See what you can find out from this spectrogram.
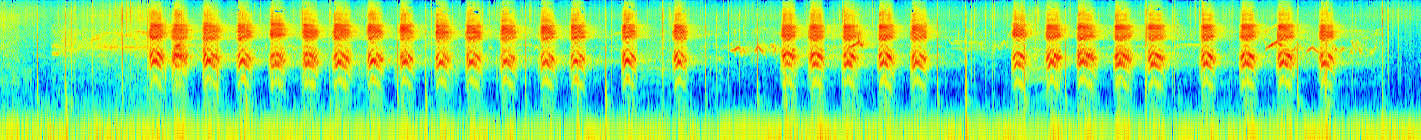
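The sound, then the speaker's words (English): An Eastern crow caws loudly and repeatedly in rapid bursts of harsh calls, with brief pauses between series, over a low steady background rumble. “Eastern Crow.”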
